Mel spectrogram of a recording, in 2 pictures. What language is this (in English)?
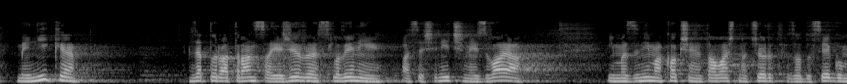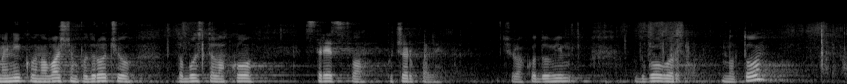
Slovenian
